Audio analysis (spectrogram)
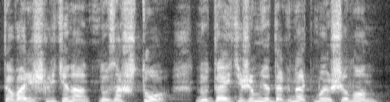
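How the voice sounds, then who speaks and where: An anxious older civilian pleads, his voice climbing high and loud into anguished cries. A man reading the story aloud acts him out. His pitch swings widely. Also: sing-song, a little fast, slightly rough, long reverb tail. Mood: desperate.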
